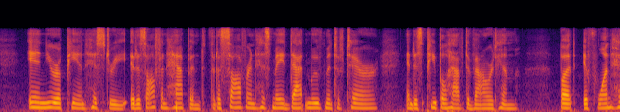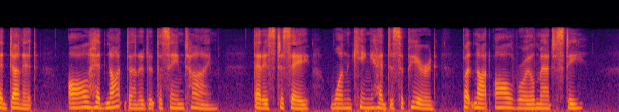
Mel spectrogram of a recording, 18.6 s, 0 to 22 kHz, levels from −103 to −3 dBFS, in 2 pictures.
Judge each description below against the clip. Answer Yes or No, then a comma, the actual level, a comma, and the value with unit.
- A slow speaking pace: No, average, 160 wpm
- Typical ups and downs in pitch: No, narrow, 2.3 semitones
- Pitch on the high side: No, medium, 155 Hz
